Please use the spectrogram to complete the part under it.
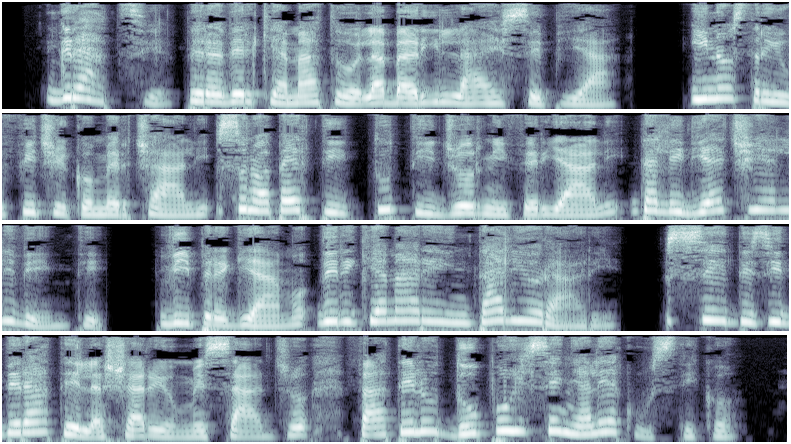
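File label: Italian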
